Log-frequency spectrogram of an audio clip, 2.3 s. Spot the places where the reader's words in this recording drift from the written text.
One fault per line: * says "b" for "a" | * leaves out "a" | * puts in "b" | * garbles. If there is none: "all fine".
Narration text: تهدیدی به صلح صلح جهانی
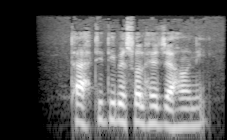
* leaves out "صلح"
